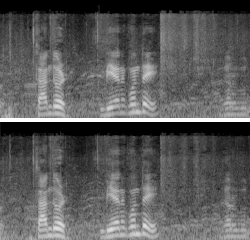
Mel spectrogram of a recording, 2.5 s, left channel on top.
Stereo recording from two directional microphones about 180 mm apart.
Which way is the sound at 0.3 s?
15° right (ahead or behind).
